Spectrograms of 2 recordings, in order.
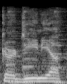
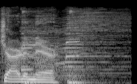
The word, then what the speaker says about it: Jardiniere: Hey guys, when you're at the counter, don't call it gardenia. It's pronounced Jardiniere.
